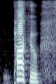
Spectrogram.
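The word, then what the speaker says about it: Pakku: Paka and, I'm sorry, get his name wrong. – Paku and his backstory with Gran-Gran, or 5 more minutes that deepens Yue and Sokka.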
